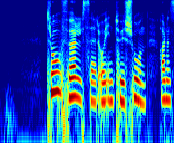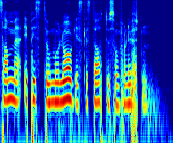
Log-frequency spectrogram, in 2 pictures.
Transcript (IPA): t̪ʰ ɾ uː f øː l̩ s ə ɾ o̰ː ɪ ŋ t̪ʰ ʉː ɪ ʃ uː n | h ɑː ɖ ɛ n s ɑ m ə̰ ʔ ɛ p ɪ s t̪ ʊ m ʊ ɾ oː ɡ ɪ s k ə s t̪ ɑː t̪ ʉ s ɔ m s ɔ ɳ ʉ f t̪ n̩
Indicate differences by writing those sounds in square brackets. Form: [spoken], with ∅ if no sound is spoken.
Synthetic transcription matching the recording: t̪ʰ ɾ uː f øː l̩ s ə ɾ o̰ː ɪ [n] t̪ʰ [ʉ] ɪ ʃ uː n | h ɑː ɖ ɛ n s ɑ m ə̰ ʔ ɛ p ɪ s t̪ ʊ m ʊ [l] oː ɡ ɪ s k ə s t̪ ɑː t̪ ʉ s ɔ m [f] ɔ ɳ ʉ f t̪ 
